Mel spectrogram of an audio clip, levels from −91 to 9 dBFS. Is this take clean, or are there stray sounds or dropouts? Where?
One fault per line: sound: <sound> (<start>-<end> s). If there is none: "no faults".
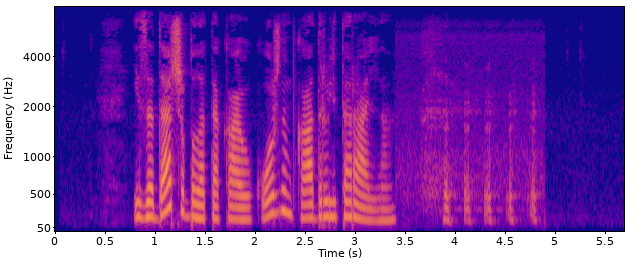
sound: laugh (3.6-4.9 s)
